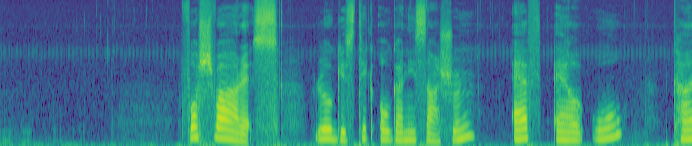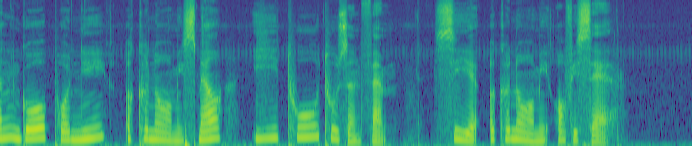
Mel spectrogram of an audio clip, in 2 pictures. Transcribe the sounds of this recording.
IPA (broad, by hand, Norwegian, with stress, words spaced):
ˈfɔˌʃʋɑːɾəs ˈlʊɡɪˌstɪkɔɡɑnɪˌsɑːʃʊn ˈɛˌfɛˌluː ˈkɑn ˈɡoː ˈpoː ˈnyː œkʊˈnoːmɪˌsmɛl ˈiː ˈtuː ˈtʉːsən ˈoː ˈfɛm ˈsiːə œkʊˈnoːmɪɔfɪˌseːɾ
